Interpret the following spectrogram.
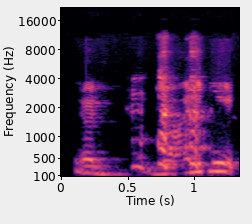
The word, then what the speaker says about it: Jani: Jani rhymes with Gyani, which is somebody who is very wise, and rhymes with Sangeet, which is music.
